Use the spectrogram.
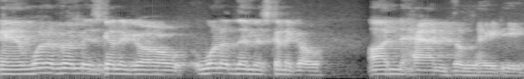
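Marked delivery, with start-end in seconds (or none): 2.8-3.9 very hollow voice, as from inside armor. A game master voices an armored figure reaching the players: hollow voice inside armor. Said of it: "in a very, like, hollow voice beneath the".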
